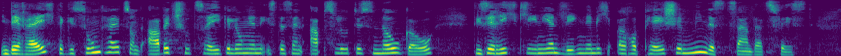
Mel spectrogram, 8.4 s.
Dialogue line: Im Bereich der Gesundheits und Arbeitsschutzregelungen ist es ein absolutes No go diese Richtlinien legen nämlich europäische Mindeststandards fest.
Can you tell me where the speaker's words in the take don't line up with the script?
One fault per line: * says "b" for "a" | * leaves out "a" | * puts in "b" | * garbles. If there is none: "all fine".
all fine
